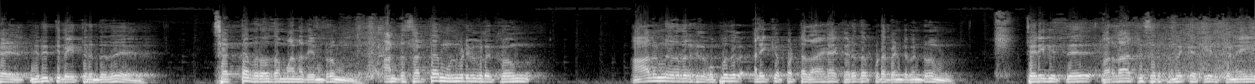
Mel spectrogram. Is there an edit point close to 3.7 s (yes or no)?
yes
